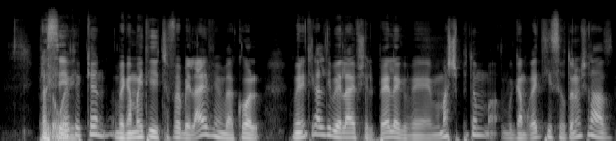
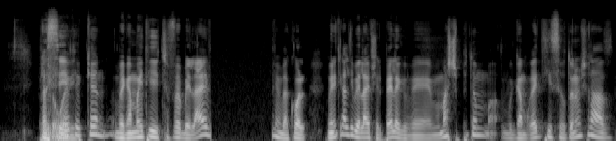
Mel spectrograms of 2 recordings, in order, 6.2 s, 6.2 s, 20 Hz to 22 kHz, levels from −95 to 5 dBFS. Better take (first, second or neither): first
